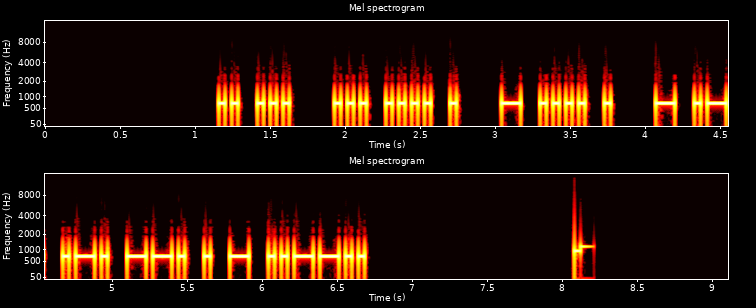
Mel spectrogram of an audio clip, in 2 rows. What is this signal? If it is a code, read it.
Morse code, heard as a keyed tone, about 28 wpm, 700 Hz. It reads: IS SHE THE TARGET?
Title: Sentences from Top 1200 Words 28wpm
